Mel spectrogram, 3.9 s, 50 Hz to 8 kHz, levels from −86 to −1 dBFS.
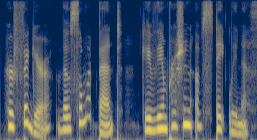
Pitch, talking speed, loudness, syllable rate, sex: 225 Hz, 155 wpm, -18 LUFS, 5.8 syllables/s, female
